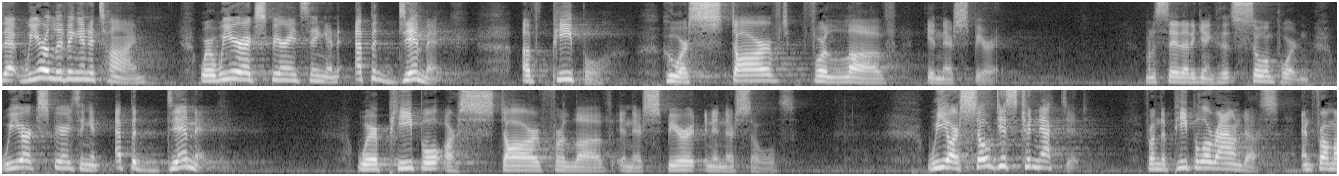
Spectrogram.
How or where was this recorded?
large echoing room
